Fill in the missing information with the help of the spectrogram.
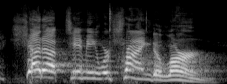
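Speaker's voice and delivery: put-on loud, high shout at a kid; class yelling. Whole class turning on Timmy, loud high shout. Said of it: "the whole class of kids turns around and says".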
